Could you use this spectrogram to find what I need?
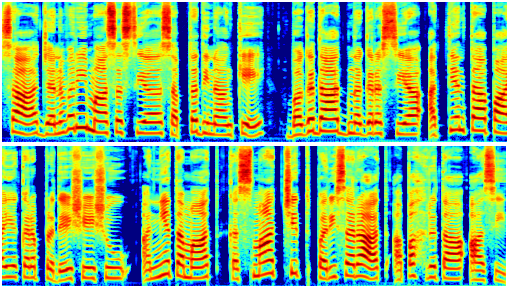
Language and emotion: Sanskrit, neutral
